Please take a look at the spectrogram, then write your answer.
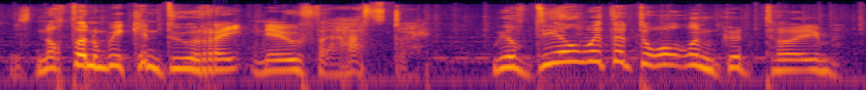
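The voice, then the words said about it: Dubious put-on accent. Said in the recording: “my accent is already dubious enough”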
